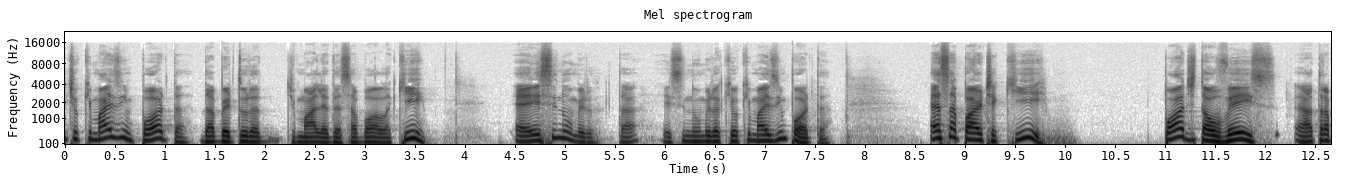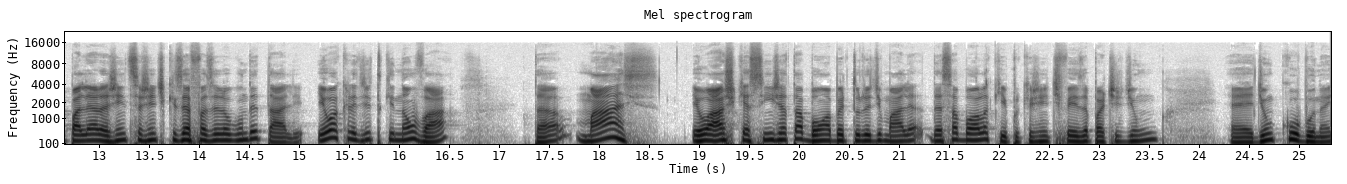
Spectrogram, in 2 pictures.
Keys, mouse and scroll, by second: 0.3-8.5 middle drag, 8.5 scroll up 2, 8.8 middle click, 9.5 scroll up 1, 12.2-14.9 middle drag, 14.9-15.4 scroll down 2, 15.4-16.7 middle drag, 16.7 scroll up 1, 16.9-20.3 middle drag, 20.3 scroll down 2, 20.9-23.9 middle drag, 24.4-24.9 scroll up 1, 24.9 middle click.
